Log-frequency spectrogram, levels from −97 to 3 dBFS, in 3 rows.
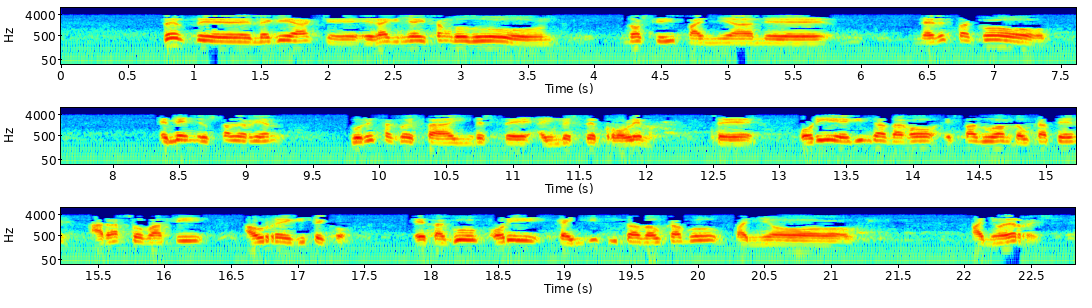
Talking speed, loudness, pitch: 85 wpm, -19 LUFS, 155 Hz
